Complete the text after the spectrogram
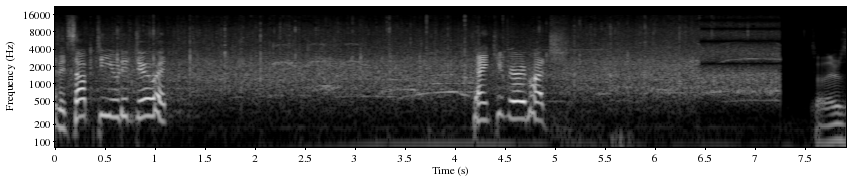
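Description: A large audience laughs in a large hall.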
